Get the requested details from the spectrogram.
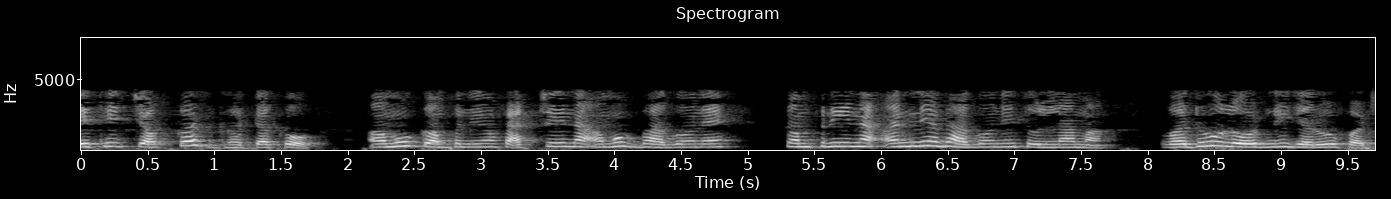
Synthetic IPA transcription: et̪ʰit͡ʃɔkːəsɡʱəʈəko | əmukːəmpniofɛk̚ʈɾinaʔəmuk̚bʱaɡone | kəmpninaʔənjəbʱaɡonit̪ulnamã | ʋəd̪ʱuloɖnid͡ʒəɾuɾpəɽʃ

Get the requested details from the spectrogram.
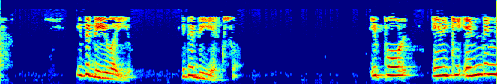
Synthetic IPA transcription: id̪ɨɖiːʋɐjːṵ | id̪ɨɖiːḛksṵ | ipːoːɭ | enikʲːiʔend̪ind

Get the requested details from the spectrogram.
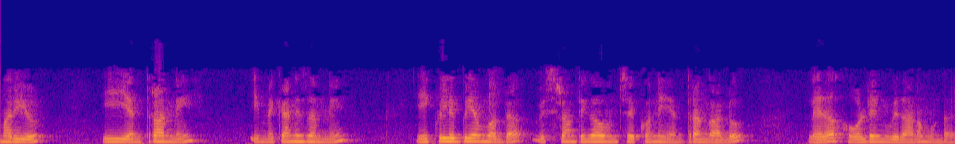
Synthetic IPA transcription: mɐɾiju | iːjɐnt̪ɾaːnːi | iːmekaːnizɐmni | ekʋilibɾijɐmʋɐd̪ːɐʋiʃɾaːnt̪iɡaːuɲt͡ʃe̞ːko̞nːijɐnt̪ɾɐŋɡaːlu | lɛːd̪aːho̞ːlɖiŋɡʋid̪ʱaːnɐmuɳɖaːli

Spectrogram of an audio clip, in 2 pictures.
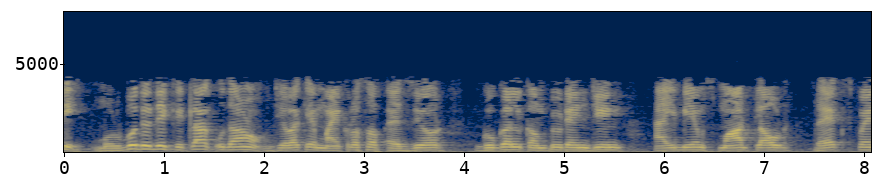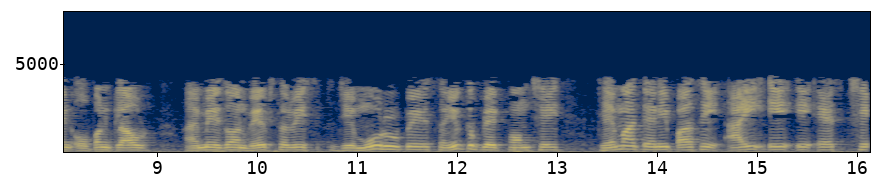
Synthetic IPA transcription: imʊɾbud̪ʋed̪ikeʈlakud̪aɽ̃õd͡ʒeʋakemaikɾosɔp̚ʰʈezoɾ | ɡuɡəlkəmpjuʈẽnd͡ʒinaibiemsmaɾʈ̚klauɖ | ɾekspẽnɖopənklauɖḛmezɔnʋebsəɾʋisd͡ʒemuɾːupesə̃jʊk̚t̪ʰpleʈfʰɔɾmt͡ʃʰe | d͡ʒemãt̪enipaseʔaieʔeʔest͡ʃʰe

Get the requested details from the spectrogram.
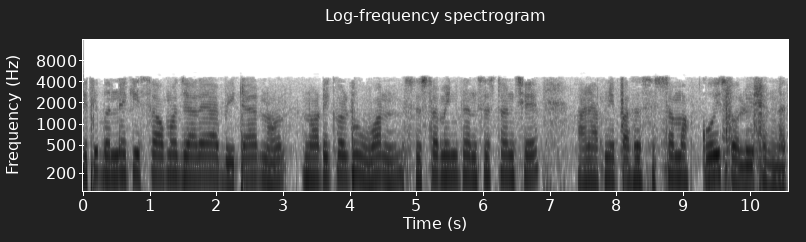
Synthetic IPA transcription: et̪ʰibənːekɪsːaomãd͡ʒjaɾeabiʈan | nɔʈikəlʈuʋənsɪsʈəmɪnkənsɪsʈəɳt͡ʃʰe | əneapnipasesɪsʈəmːãkoisɔljuʃənːət̪i

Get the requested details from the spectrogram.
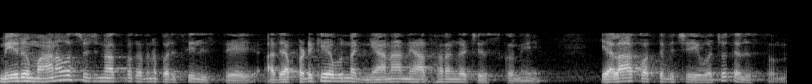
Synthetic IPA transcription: miːɾumaːnɐʋɐsɾud͡ʒɐnaːt̪mɐkɐd̪ɐnupɐɾisiːlist̪e̞̰ːɐ̰d̪iɐpːɐʈike̞ːunːɐɡɲaːnaːnːiaːd̪ʱaːɾɐŋɡaːt͡ʃe̞ːsu̥koni | ɛlaːkɔt̪ːɐʋit͡ʃɛːjɐʋɐt͡ʃːoːt̪elust̪ṵnd̪i

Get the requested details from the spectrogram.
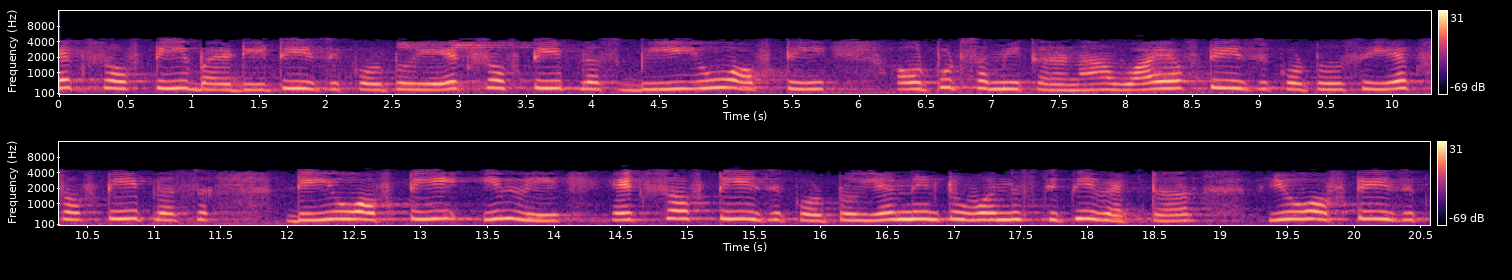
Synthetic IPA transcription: eksaːpʰʈibajɖiːʈiizikolʈueksaːpʰʈiplɐsbijuːapʰʈi | ɐwʈ̚puʈsɐmiːkɐɾɐɳɐʋaːjepʰʈiizikoʈusieksaːpʰʈiplɐs | ɖijuapʰʈiːlːi | eksaːpʰʈiizikɐlʈueniɳʈuʋɐnst̪ʰit̪iʋeːk̚ʈɐɾ | juːepʰʈiizi

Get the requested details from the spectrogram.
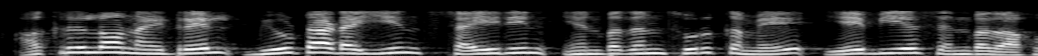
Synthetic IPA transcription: ʔɐkɾɪloːnɐɪʈrɪlbjuːʈːaːɽɐjɪnsʈɐɪɾinɛnbɐðɐnsʊɾɯkːɐmeːeːbiɛsɛnbɐðaːɣɯ

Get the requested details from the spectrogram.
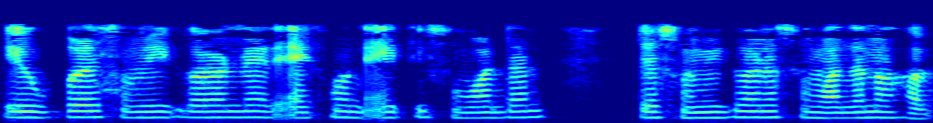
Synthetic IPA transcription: ejupɔɹɛsomikɔɹɔnɛɹɛ̰kʰɔnḛjtisɔmad̪ʱan | tɛsomikɔɹɔnɛsɔmad̪ʱanɔɦɔb

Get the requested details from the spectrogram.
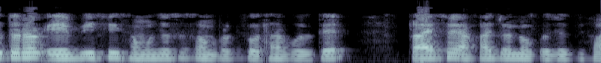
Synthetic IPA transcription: ut̪ɔɾɔkebisisɔmud͡ʒɔsɔsɔmpɔɾkit̪kɔt̪ʰabolt̪e | pɾajsɔjakad͡ʒɔnːɔupɔd͡ʒuɡiɦɔ

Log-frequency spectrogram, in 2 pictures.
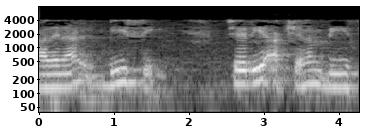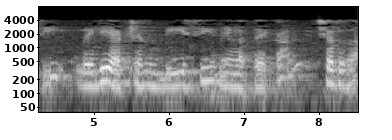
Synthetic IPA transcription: ɐðinaːɭbiːsi | t͡ɕerijɐʔɐkʂɐnɐmbiːsiʋɐlijɐːkʂɐnɐmbiːsiniːɐɭɐt̪ːeːkːaːl | t͡ɕeruðɐ̰

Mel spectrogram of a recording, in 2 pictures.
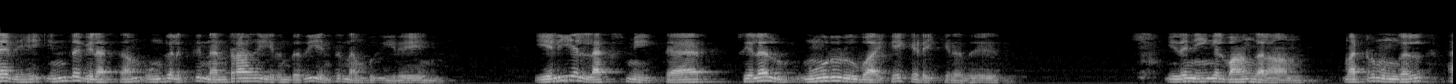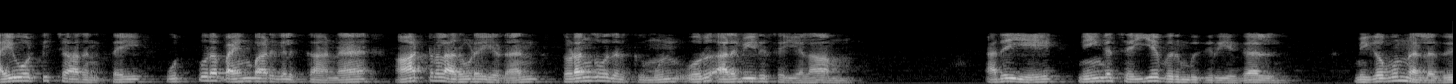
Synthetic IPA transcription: ɐʋeːʔɪnd̪ɐʋɪlɐkːɐmʊ̰ŋɡɐɭɯkːɯnɐndraːɣɐɪɾɯnd̪ɐðɯɛndrɯnɐ̰mbɯɣɪreːn | ɛlɪjɐlːɐksmiːʈːɐɾsɪlɐnuːrɯɾuːbaːjkeːkɪɽɐɪkːɪrɐðɯ | ɪðɐniːŋɡɐɭʋaːŋɡɐlaːmː | ɐʈrɯmʊŋɡɐɭʔɐɪʋoːʈːɪt͡ʃːaːðɐnɐt̪ːɐɪʊʈ̚pɯɾɐpɐjɐnbaːɽɯɣɐɭɯkːaːnɐʔaːʈrɐlɐɾɯʋɯɽɐjɯɽɐnt̪ɔɽɐŋɡɯʋɐðɐrkɯmʊnɔɾɯʔɐ̰lɐʋiːɽɯsɛjːɐlaːm | ʔɐðɐjeːniːŋɡɐɭsɛjːɐʋɪɾɯmbɯɣɪriːɾɣɐɭ | mɪɣɐʋɯmnɐlːɐðɯ

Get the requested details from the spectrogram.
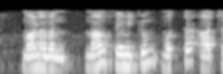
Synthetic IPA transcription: maːnɐʋɐnnaːmseːmɪkʲːɯmːɔt̪ːɐʔaːʈr

